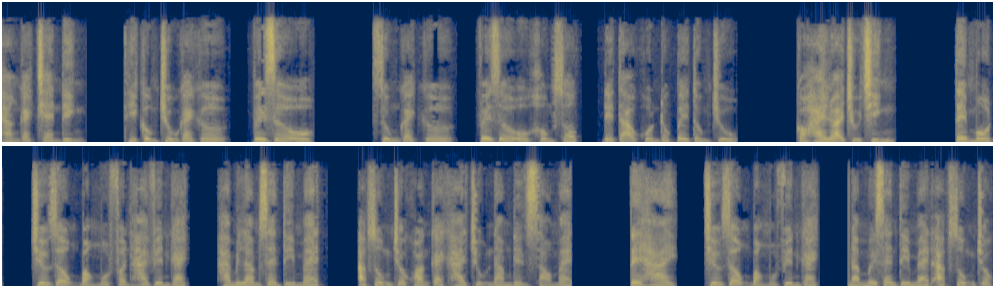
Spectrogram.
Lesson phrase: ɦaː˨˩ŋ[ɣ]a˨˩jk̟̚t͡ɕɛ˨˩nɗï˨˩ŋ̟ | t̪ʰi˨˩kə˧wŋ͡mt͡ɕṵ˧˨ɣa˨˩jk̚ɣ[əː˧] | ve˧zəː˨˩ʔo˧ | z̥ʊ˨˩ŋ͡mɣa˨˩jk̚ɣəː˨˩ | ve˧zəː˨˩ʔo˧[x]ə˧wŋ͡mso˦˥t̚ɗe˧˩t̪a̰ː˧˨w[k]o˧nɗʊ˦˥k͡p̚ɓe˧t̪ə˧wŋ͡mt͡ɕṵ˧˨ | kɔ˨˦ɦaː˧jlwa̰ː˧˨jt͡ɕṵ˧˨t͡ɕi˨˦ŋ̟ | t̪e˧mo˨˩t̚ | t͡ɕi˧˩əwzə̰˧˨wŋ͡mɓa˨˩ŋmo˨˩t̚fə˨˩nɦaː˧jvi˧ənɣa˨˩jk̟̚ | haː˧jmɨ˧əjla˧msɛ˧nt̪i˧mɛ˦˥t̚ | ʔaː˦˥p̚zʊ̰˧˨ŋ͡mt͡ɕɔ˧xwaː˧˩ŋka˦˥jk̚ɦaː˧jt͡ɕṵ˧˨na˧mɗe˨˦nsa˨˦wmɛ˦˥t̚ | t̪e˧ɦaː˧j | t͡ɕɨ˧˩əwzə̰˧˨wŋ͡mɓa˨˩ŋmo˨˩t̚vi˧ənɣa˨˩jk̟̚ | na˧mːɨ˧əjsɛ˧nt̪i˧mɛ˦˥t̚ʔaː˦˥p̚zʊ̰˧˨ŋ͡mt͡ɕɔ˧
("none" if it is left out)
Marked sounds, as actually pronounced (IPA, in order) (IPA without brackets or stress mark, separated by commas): ɣ, əː˨˩, x, x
